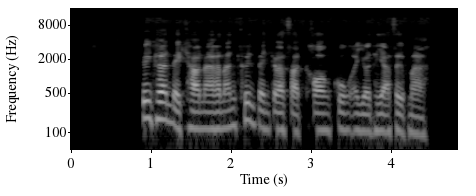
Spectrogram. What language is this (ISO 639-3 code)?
tha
